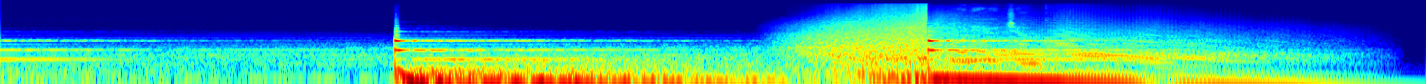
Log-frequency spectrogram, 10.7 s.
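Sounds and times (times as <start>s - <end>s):
action trailer music: 3.0s - 10.6s.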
